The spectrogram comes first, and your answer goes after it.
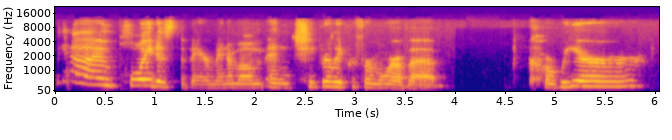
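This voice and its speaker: A woman's voice: medium pitch, animated, measured pace. A woman playing a candid, exasperated young girlfriend with a wry manner in a comedy script table read. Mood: sheepish.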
